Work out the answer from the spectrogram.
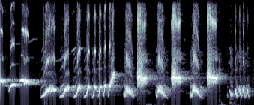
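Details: White-rumped shama in morning song to prompt other shamas: fast repeated slurred whistles forming a rolling rhythmic series, with loud sharp accented notes and some low thumps.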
